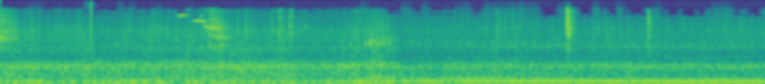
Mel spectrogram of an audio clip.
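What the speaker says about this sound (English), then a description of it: "So if I want to shift really quickly, pull it up into high RPMs and just try to get as close as I can rev matching wise with the clutch." A truck with a three-on-the-tree column-shift manual gearbox, its engine droning loud and steady up close, dipping briefly partway through as a gear change comes before the hum settles back to a strong, even pitch.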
